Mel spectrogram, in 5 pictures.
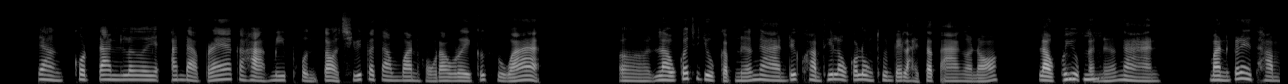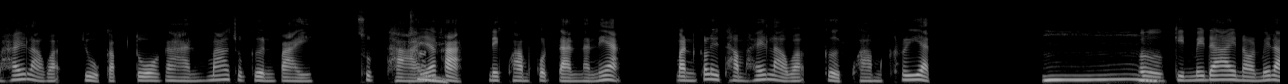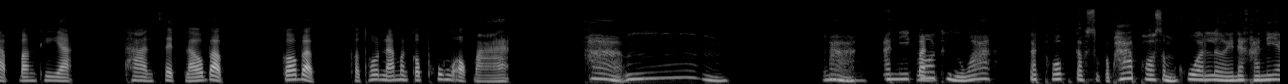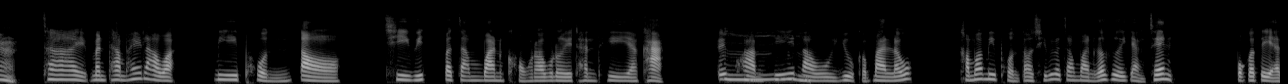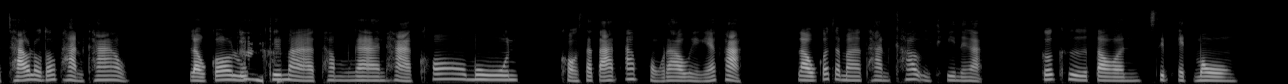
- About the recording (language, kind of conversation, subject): Thai, advice, คุณรับมือกับความกดดันจากความคาดหวังของคนรอบข้างจนกลัวจะล้มเหลวอย่างไร?
- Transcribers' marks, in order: drawn out: "อืม"; drawn out: "อืม"; in English: "สตาร์ตอัป"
